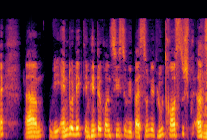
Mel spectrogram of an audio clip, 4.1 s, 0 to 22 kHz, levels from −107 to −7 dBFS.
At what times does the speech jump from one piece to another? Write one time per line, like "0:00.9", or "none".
0:03.1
